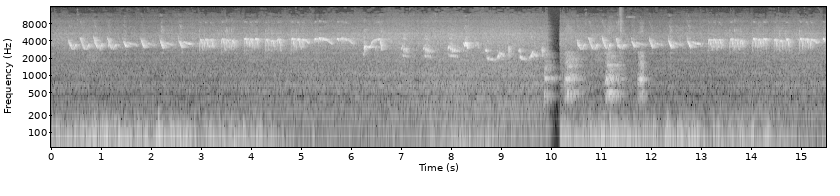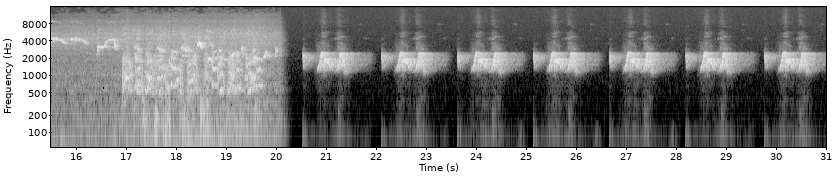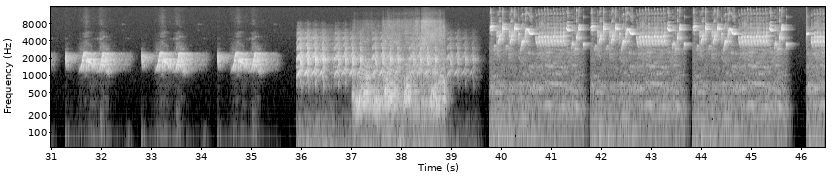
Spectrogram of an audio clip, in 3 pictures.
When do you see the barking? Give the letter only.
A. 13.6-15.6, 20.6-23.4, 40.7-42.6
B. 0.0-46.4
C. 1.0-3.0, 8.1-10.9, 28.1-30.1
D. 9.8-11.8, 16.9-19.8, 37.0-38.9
D.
